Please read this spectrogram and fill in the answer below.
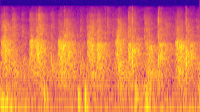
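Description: Light applause: hands clapping in quick, irregular claps, faint.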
